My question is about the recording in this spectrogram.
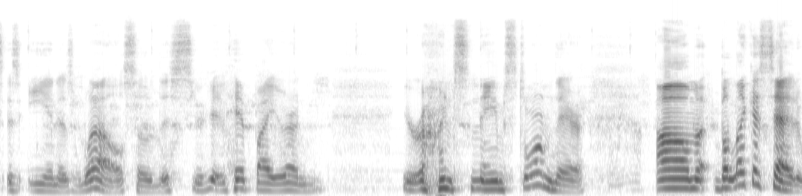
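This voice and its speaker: A man with a somewhat higher-pitched voice hosts live severe weather commentary. He talks off the cuff to his viewers, explaining in a rambling way and often repeating his phrases as he works through updates. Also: a bit bright. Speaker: weather livestream host.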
